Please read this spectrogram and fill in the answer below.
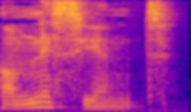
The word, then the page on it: omniscient: British English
